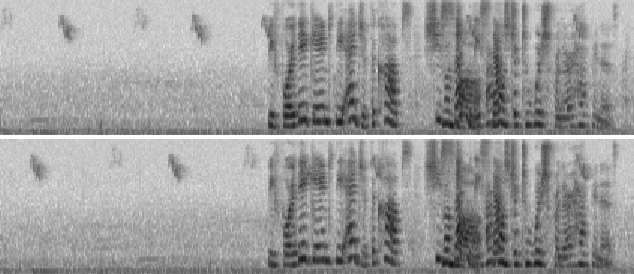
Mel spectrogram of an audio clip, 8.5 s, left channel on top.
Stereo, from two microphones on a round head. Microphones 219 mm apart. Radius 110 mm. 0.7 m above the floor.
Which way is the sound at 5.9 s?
35° right (ahead or behind).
